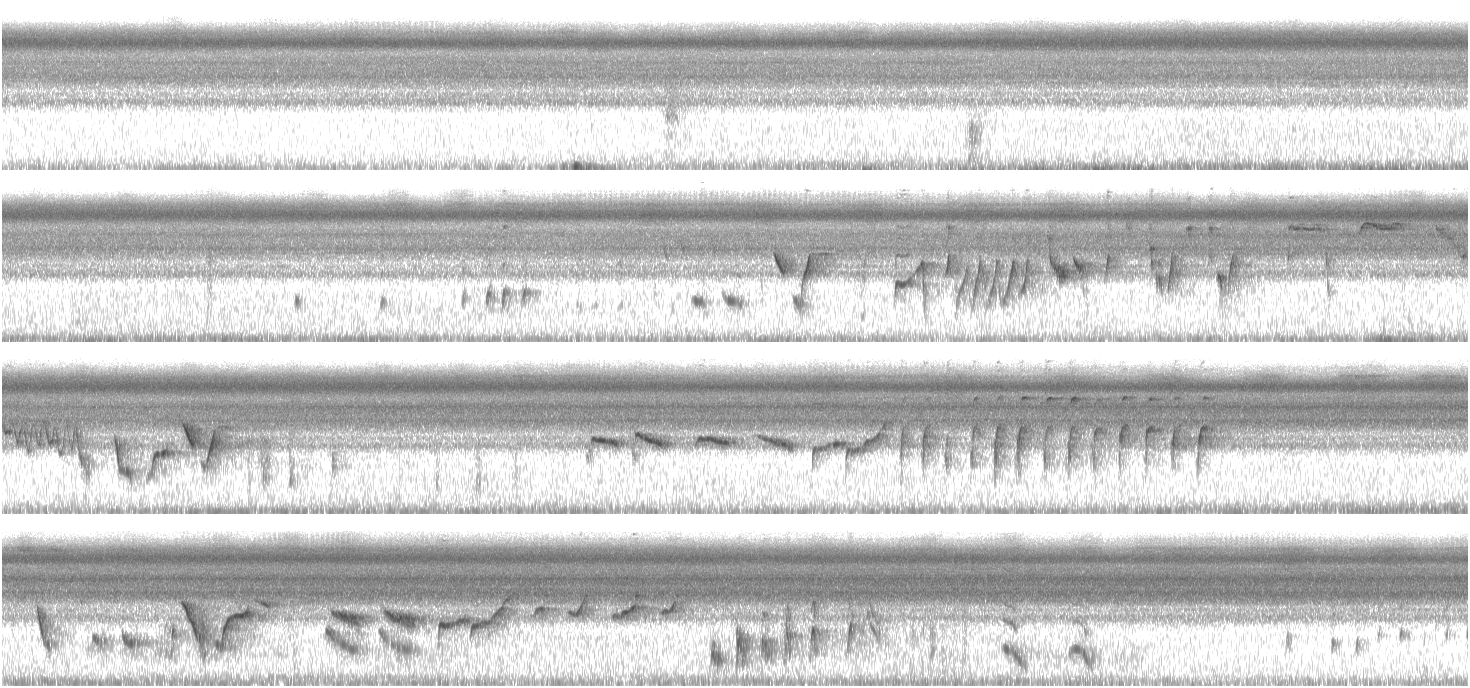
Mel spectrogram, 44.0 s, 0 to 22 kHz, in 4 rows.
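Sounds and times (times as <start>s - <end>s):
cicadas droning: 0.0s - 43.9s
male lyrebird singing outside a window: 13.2s - 24.6s, 26.4s - 31.1s, 33.2s - 41.3s, 42.6s - 43.9s.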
